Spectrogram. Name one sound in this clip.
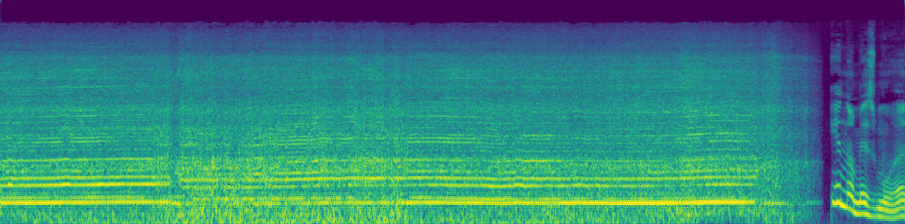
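A racing motorcycle engine roars at high speed.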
